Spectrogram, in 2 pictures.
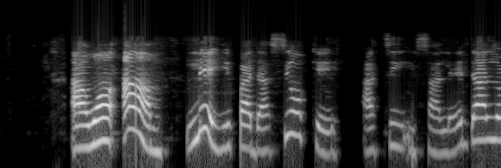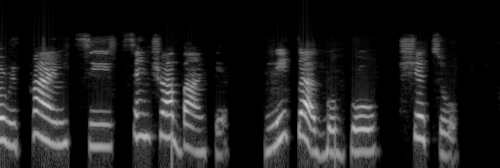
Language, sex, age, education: Yoruba, female, 15-29, tertiary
